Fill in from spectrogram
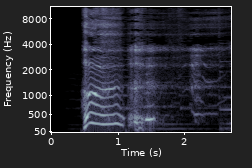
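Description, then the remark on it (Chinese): A voice imitates an old doctor dozing at a desk in a clinic, snoring: a loud, drawn-out groaning inhale followed by a rough, rattling snort, then a brief quieter murmur as it trails off. “那老头连呼噜都打起来了。”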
